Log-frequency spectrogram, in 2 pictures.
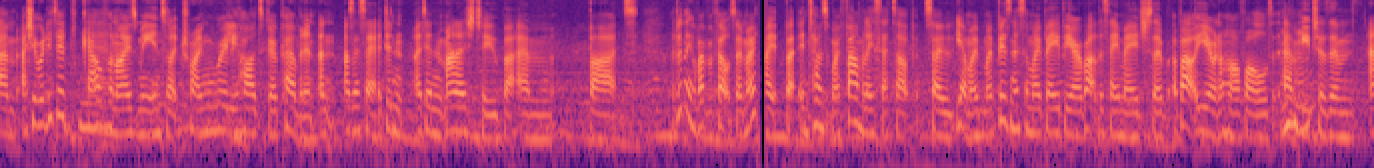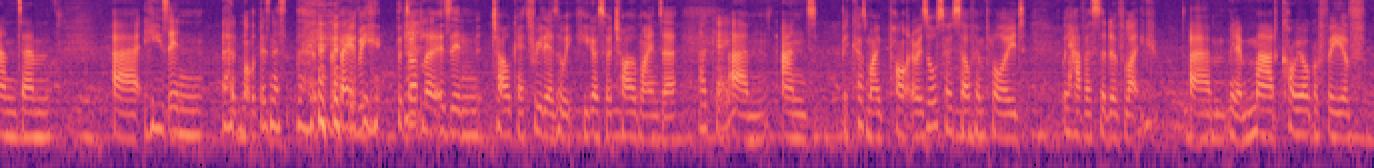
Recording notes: This episode was recorded on the Shure stand at The Podcast Show, London, on 24 May 2023.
